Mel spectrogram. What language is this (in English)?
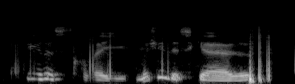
Kabyle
